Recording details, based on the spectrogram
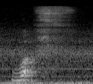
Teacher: Âm u ngắn là một âm hết sức là nhanh và lướt.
